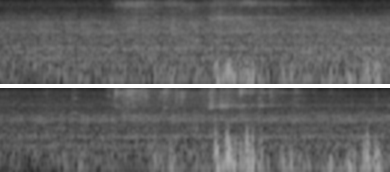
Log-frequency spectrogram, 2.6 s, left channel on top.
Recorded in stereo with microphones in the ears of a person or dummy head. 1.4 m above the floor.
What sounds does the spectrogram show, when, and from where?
0.7 s keys jangling: 45° right (ahead or behind), 6 m; by 2.1 s 60° right (ahead or behind), 6 m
